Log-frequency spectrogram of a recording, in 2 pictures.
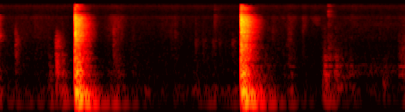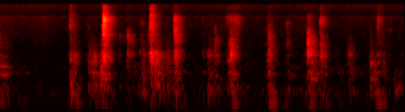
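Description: Plastic cover caps snapped onto the arms of concealed cup hinges: two sharp clicks about a second and a half apart, then a run of faint light clicks and handling from about five seconds in.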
